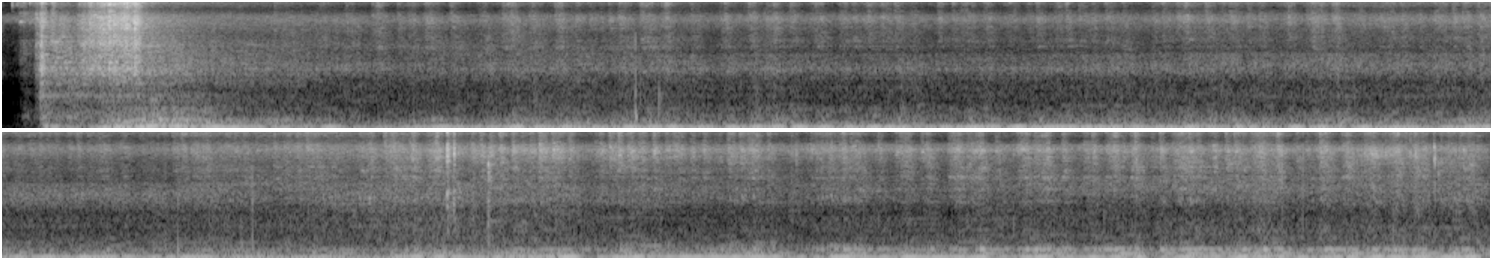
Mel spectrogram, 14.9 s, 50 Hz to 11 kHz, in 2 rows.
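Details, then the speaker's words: 1967 Chevelle 300, built 4-bolt main engine, forged internals, Melling cam, Edelbrock 650 carb, Pertronix ignition, shorty headers, 2.5in Flowmaster Super 40s with H-pipe, TH350: brief crank, catches into a deep, even V8 burble, no misses or knocks; healthy. "think it's got the so flowmast original 40s under this car with an h-pipe two and a half this sounds pretty good"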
